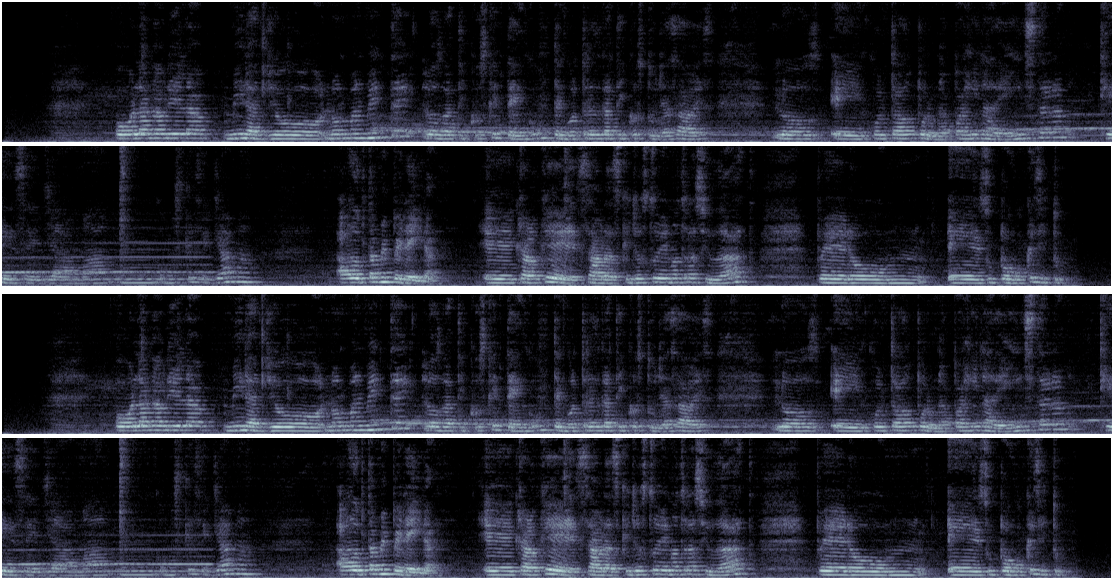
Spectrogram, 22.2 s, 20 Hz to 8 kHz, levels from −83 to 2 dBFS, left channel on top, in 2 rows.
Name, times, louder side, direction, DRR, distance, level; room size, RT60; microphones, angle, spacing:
voice 1, 0.5-13.7 14.4-15.5 15.9-21.8, right 1 dB, 35° right, 1.2 m, -27 dB
sound 1, 3.7-13.2, equal, 10° left, 0.5 m, -41 dB
3.5 x 2.5 x 3.4 m
head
